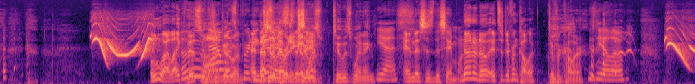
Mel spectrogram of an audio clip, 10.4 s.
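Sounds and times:
slide whistle being played: 1.3s - 2.6s, 10.0s - 10.4s
speech: 2.2s - 9.8s.

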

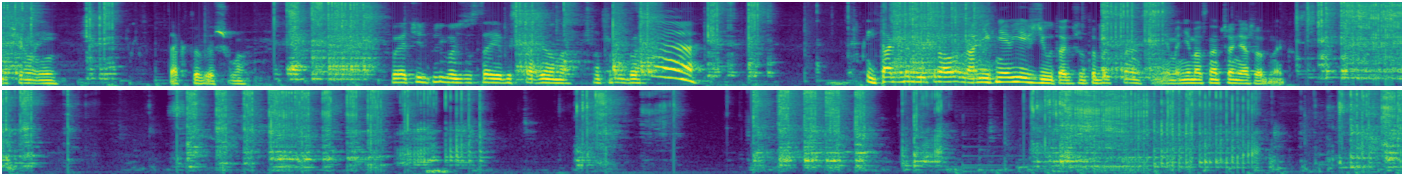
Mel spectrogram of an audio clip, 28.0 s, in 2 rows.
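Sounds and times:
adhesive tape being stuck: 0.0s - 1.3s, 2.7s - 3.9s, 5.1s - 9.9s, 11.0s - 11.7s, 12.9s - 15.0s, 15.7s - 18.9s, 19.7s - 23.6s, 24.2s - 27.9s
speech: 0.2s - 0.9s, 1.7s - 2.9s, 3.9s - 7.1s, 8.6s - 13.1s.

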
